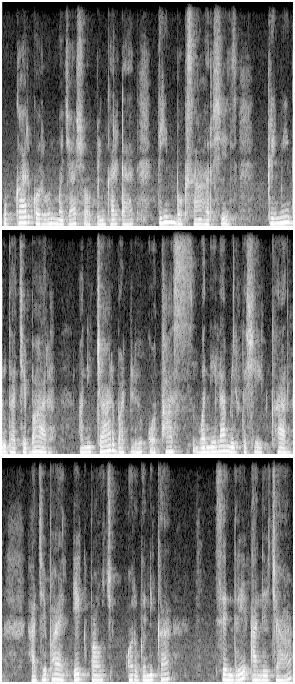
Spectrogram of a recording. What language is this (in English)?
Konkani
